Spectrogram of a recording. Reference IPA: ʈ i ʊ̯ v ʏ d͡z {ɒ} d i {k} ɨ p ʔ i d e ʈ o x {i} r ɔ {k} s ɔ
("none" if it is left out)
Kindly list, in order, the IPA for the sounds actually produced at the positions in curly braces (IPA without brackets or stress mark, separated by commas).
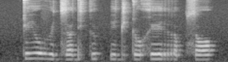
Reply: ʌ, k, e, p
